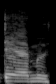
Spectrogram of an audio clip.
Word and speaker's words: Dara: All right, your pronunciation is off. I said Dara not Dara.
